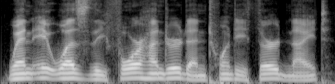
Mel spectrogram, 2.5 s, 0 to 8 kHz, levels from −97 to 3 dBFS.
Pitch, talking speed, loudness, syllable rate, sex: 125 Hz, 240 wpm, -17 LUFS, 5.0 syllables/s, male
